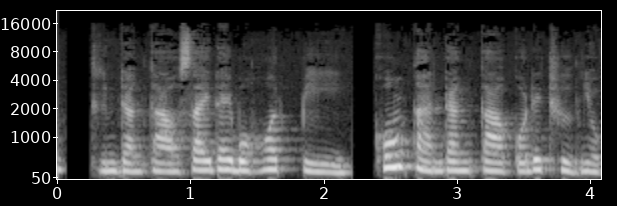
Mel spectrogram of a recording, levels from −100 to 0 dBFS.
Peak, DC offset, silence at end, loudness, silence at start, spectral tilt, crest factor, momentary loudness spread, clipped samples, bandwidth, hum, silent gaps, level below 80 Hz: -4 dBFS; under 0.1%; 0 s; -20 LUFS; 0 s; -6 dB/octave; 16 dB; 8 LU; under 0.1%; 14.5 kHz; none; 0.07-0.24 s, 2.22-2.36 s; -62 dBFS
